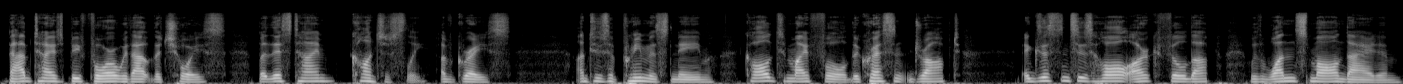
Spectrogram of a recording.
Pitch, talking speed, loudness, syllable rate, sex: 130 Hz, 130 wpm, -20 LUFS, 4.5 syllables/s, male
